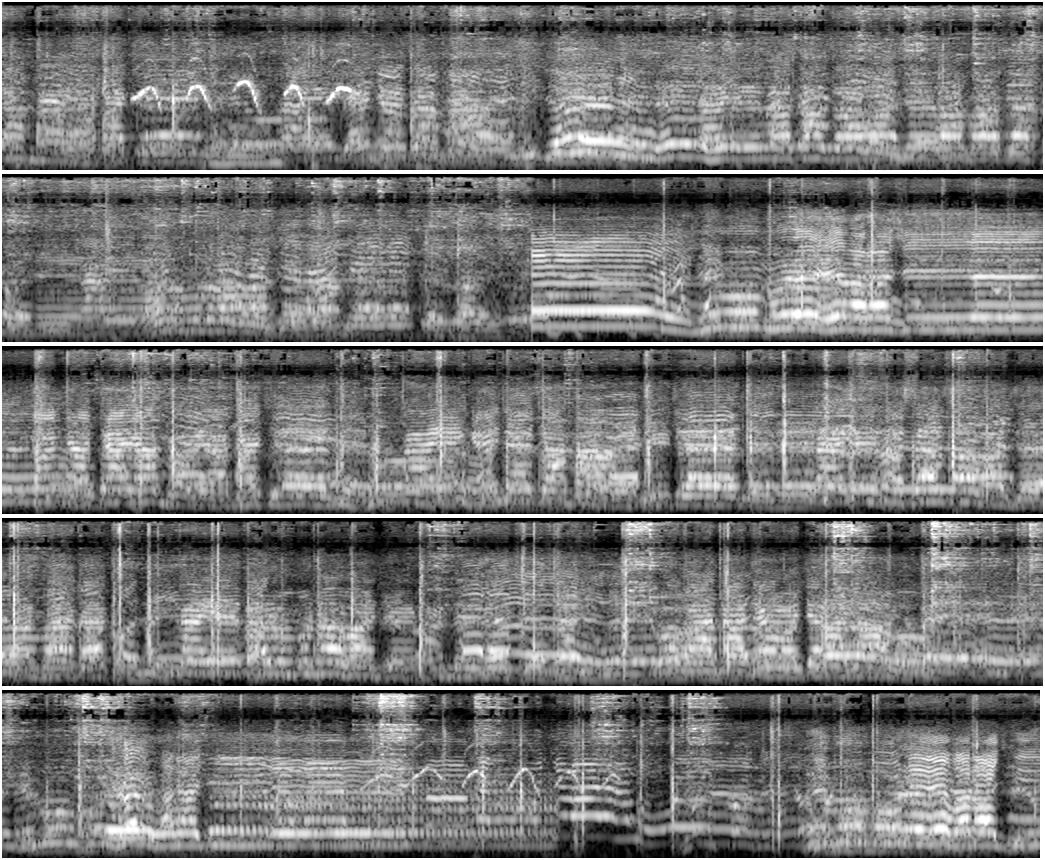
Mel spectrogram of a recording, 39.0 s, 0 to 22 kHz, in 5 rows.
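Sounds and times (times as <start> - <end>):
steady percussion: 0.0 - 11.8, 26.5 - 39.0
group singing and chanting: 0.0 - 39.0.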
